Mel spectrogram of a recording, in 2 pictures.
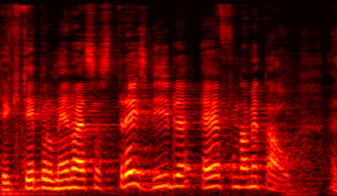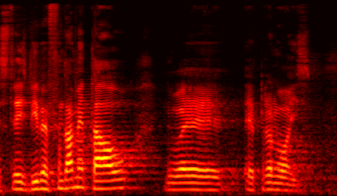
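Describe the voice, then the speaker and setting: Through audible room echo and noticeable background noise, a man speaks at a high pitch and a moderate pace. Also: ordinary pitch variation. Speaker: Sunday school teacher trainer. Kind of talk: lecture. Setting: church. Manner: halting.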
